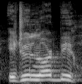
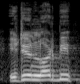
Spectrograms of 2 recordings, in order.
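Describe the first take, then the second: The two takes are said the same way.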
